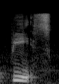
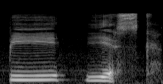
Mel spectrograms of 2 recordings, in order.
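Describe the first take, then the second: First: Sounds inside the word are collapsed together. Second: Every sound of the word is said fully. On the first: "they collapse a lot of the sound system between" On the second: "they don't pronounce like Bisk"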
